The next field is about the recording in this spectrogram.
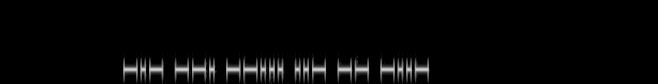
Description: Morse code, heard as a keyed tone, about 28 wpm, 700 Hz. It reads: KG7UMX
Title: USA Call Signs - 6 Characters - Repeated 3x - 28wpm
